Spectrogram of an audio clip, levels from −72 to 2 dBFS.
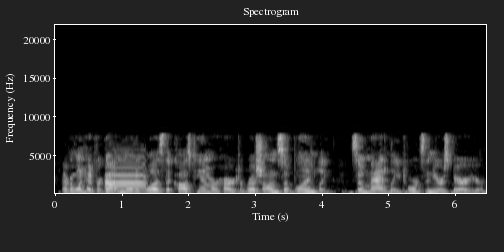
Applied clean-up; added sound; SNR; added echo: none; Wind instrument, woodwind instrument; -1 dB; reverberation time 0.2 s.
